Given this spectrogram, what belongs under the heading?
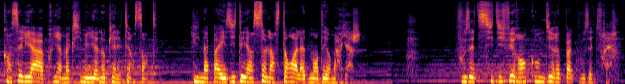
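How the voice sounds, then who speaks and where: An actress dubbing a hot-tempered, scheming young woman in a telenovela, sharp and accusing. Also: medium pitch, fairly even intonation, a little fast, music in the background, lightly acted. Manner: sharp, accusing, bursts into shouting. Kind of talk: dubbed telenovela acting.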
